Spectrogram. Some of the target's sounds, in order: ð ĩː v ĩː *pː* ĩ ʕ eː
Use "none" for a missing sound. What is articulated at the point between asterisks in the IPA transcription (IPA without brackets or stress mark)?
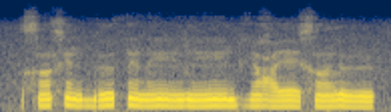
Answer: bʱ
